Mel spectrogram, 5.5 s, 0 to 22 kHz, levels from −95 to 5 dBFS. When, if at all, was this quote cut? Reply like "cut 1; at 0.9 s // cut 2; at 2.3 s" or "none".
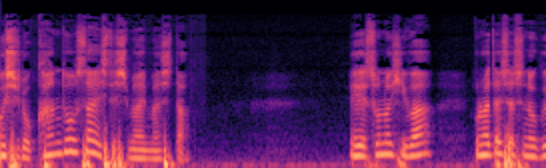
none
